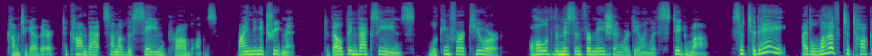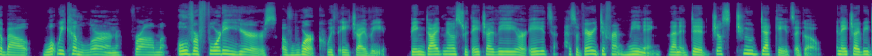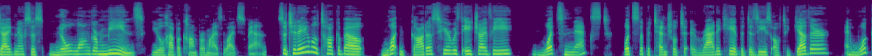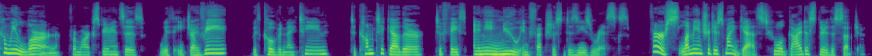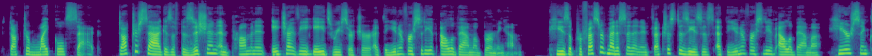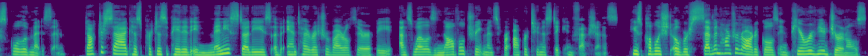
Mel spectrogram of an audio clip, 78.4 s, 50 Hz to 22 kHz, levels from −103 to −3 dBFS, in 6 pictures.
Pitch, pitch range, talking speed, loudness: 195 Hz, 175-220 Hz, 145 wpm, -26 LUFS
